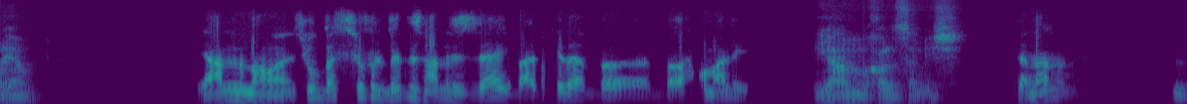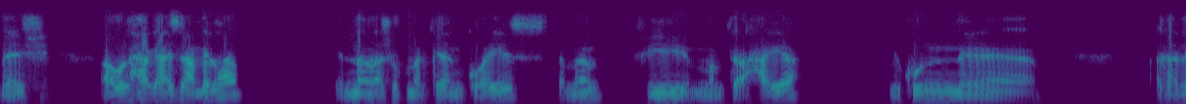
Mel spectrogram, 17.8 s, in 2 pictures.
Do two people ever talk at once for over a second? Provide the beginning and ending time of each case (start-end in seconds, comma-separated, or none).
none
